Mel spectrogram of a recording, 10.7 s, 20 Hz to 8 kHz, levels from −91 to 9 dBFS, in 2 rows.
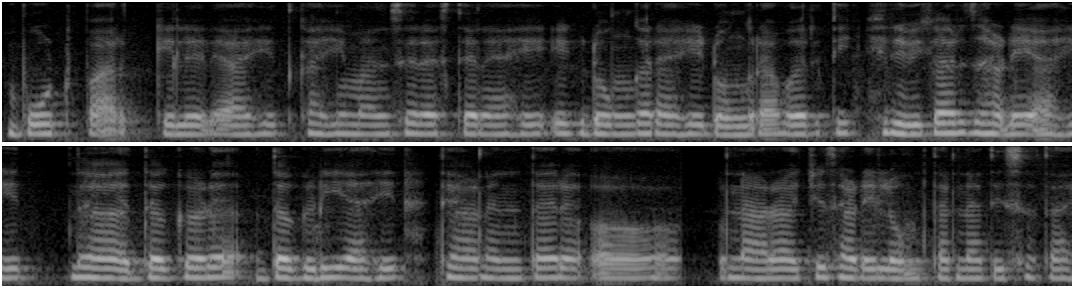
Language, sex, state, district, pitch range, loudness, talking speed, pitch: Marathi, female, Maharashtra, Sindhudurg, 195-205 Hz, -32 LUFS, 150 wpm, 200 Hz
